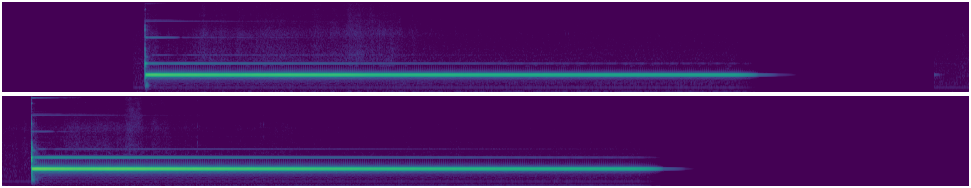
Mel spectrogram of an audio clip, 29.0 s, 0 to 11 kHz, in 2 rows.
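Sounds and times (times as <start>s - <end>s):
tuning fork struck and ringing: 2.1s - 11.6s, 15.0s - 24.6s.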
